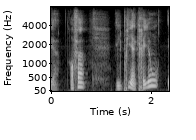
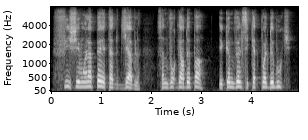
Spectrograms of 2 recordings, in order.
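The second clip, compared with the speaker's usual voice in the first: high, loud furious tirade; full-voiced shouting; 8 semitones higher, 8 dB louder than usual. A narrator's reading. Babouchka to those holding her back, shouting. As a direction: drive the whole crowd off. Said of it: "elle criait à pleine voix".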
